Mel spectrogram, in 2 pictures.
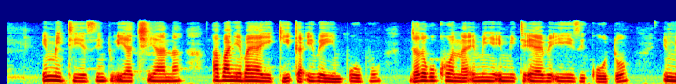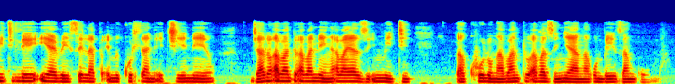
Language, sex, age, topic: North Ndebele, male, 36-49, health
